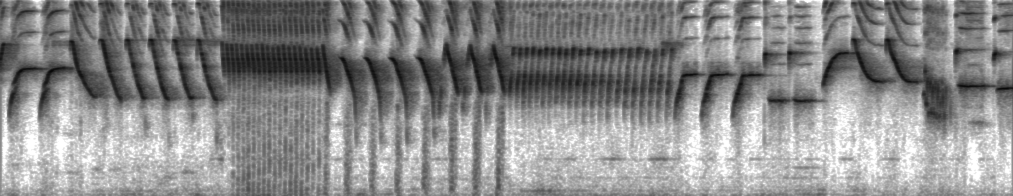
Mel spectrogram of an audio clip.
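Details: Local canary singing at length, used to trigger singing in other birds: alternating rising whistled sweeps and rapid rattling buzzy trills, ending with held whistles and quick slurred notes.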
